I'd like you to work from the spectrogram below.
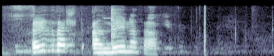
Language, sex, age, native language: Icelandic, female, 30-39, Icelandic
